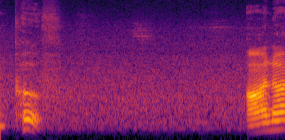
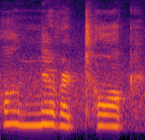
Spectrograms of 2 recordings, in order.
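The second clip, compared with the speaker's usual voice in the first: defiant captive; 10 semitones higher than usual. Acted. Captive Anna refusing under torture.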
